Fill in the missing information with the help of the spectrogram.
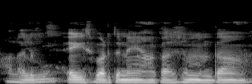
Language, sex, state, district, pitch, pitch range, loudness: Telugu, male, Andhra Pradesh, Krishna, 105 Hz, 105-110 Hz, -18 LUFS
